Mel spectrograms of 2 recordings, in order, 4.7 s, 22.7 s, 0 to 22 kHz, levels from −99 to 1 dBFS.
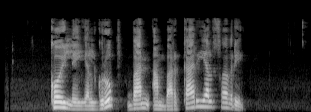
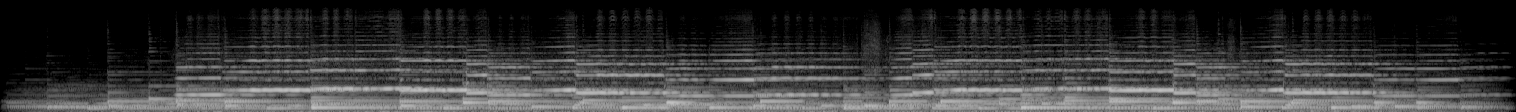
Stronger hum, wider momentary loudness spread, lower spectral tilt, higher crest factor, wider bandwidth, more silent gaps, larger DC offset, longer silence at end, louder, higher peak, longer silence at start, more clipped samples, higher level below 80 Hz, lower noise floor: neither; about the same, 10 LU vs 11 LU; second, -6 dB/octave vs -8.5 dB/octave; first, 22 dB vs 14 dB; about the same, 11.5 kHz vs 12.5 kHz; neither; neither; first, 1.05 s vs 0.25 s; first, -22 LUFS vs -31 LUFS; first, -2 dBFS vs -16 dBFS; first, 0.75 s vs 0.2 s; neither; second, -72 dBFS vs -58 dBFS; first, -74 dBFS vs -53 dBFS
